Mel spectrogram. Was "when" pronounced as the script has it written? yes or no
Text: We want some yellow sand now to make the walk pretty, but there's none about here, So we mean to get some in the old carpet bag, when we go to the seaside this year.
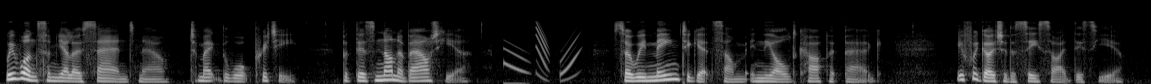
no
